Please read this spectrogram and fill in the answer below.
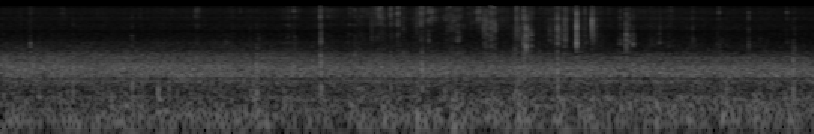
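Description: A horse's hoofbeats: a quick, irregular run of clicks in the middle, over a steady hiss.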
